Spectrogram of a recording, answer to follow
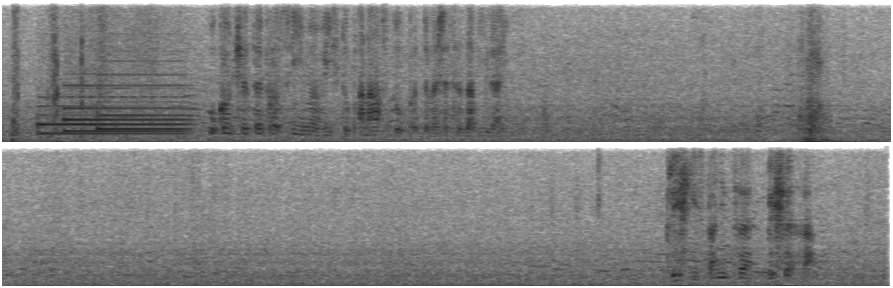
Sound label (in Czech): odjezd, metro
